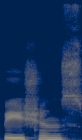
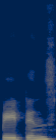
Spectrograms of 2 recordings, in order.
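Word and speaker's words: patience: के साथ, और पे, यहाँ पर TI है ना, इसको श पढ़ते हैं, ENCE को एंस पढ़ते हैं, तो पेशेंस बन गया, पेटेंस नहीं पढ़ना है।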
